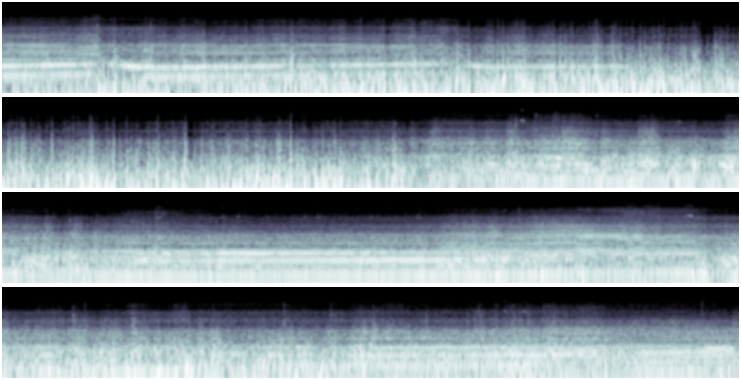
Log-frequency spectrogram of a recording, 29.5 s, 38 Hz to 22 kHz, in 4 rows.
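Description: Berkeley SE492's small three-cylinder two-stroke engine pulling the open roadster along: the engine note climbs and drops back several times in the first few seconds as it runs up through the gears. For a while in the middle the engine sinks under a rushing noise, then it climbs again, holds a steadier pitch, and rises once more near the end.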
